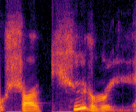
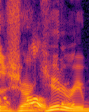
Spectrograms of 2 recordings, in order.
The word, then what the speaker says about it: charcuterie: I kept calling them a cutting board or a cheese board, and everybody's like, no, charcuterie. – There you go. Like, it's a charcuterie board.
